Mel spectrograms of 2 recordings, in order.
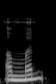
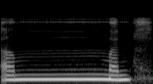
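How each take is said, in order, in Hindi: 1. "m" की आवाज़ बिना नाक में रोके छोटी काटी जाती है। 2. "m" की आवाज़ नाक में देर तक रोककर लंबी खींची जाती है। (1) "अमन ऐसे नहीं कह देना है" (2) "हमने पढ़ना है अमन, यानी पे वहाँ पे रुकना है"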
